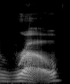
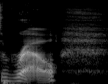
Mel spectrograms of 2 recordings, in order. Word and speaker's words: rho: We pronounce it, it's called rho. Okay, that's rho.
